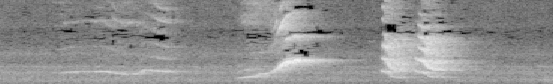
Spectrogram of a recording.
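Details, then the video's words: Talking parrot, said to say mithu, mummy and papa, producing a level tonal note, then a sharply rising whistled sweep, and two rasping syllables, in a quiet room. "mithu mithu,mummy papa Bolney wala tota"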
